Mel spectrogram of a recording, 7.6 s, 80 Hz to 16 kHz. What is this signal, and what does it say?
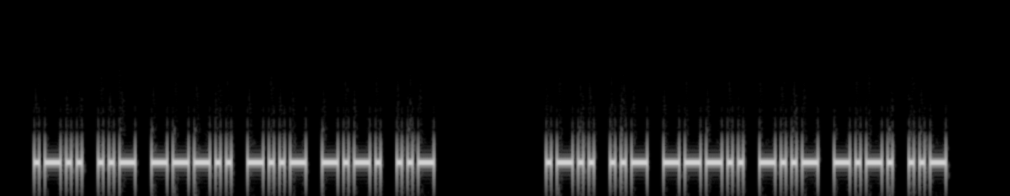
Morse code, heard as a keyed tone, about 32 wpm, 700 Hz. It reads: LU8XCU LU8XCU
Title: DXCC-100 Call Signs - 6 Characters - Repeated 2x - 30wpm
